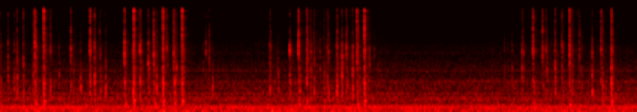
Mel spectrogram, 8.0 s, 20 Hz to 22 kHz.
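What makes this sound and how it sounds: Fingertips type rapidly on a gray AJAZZ 308i wireless Bluetooth keyboard with round plastic keycaps and a hollow plastic case. Bursts of quick, bright plastic key clicks with short, dry decay ride over a steady low hum, with a brief lull before the typing resumes.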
